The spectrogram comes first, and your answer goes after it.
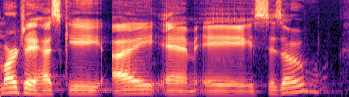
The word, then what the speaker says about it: CISO: I am a CISO. You say it like Lizzo, but obviously I'm not Lizzo.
